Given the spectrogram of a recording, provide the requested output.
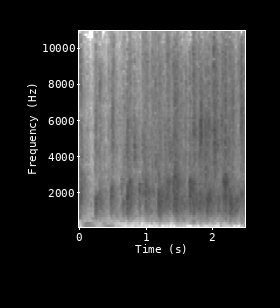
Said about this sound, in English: Got the same applause that him walking got.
